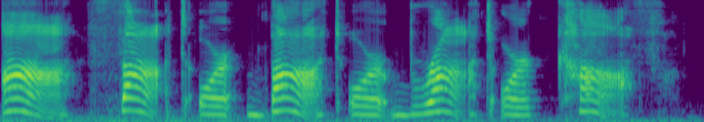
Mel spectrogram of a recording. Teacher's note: a lot of people pronounce that /ɔ/ as in bot, more like /ɑ/ as in box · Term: merger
